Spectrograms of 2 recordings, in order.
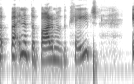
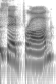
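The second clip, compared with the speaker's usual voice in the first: ordinary delivery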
